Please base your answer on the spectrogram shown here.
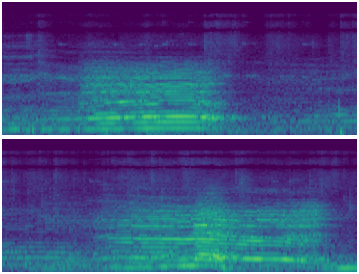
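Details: Two moos from cattle being unloaded, the first about a second and a half and the second rising then falling, with a low steady hum underneath and a brief click in the pause.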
